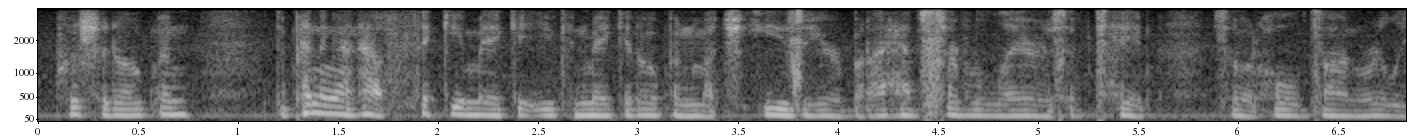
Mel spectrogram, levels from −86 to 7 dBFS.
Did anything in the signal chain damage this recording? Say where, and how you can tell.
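Yes. Aliasing runs through the whole clip and points to the sample-format conversion stage, which fits a drop from 44.1 kHz to 8 kHz with no anti-alias filter. Content above the 4 kHz fold point mirrors back below it as gritty, metallic tones unrelated to the source, sitting roughly 10 dB under the signal. A properly filtered downsample would simply sound dull. Codec damage would warble and vary over time, not stay fixed and pile up against the band edge.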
